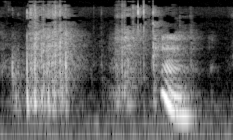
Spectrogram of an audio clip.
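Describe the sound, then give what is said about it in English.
Crisp crunching of rolled, chili and lime flavored corn tortilla chips, a few brittle bites and chews in quick succession, followed by a brief tonal sound near the end. “Very crunchy.”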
